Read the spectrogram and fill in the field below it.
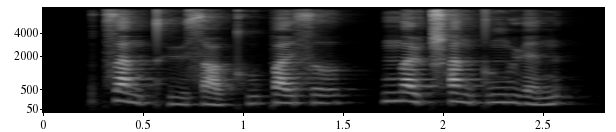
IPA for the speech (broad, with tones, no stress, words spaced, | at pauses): t͡sa˥˨n t̪ʰy˨˦sɑ˨˩ʊ̯ kʰu˨˦pa˦ɪ̯sɤ˦ | n̪a˥˨ɪ̯ʈ͡ʂʰa˥˨n t̪ʊ˦ŋlɥɛ˨˦n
